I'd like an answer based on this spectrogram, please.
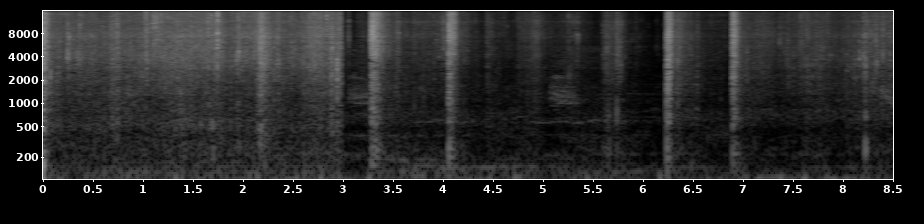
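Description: Dry sugarcane leaves rustling and crackling as a clump of cane is pushed through and worked by hand, with several sharp knocks at irregular intervals.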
